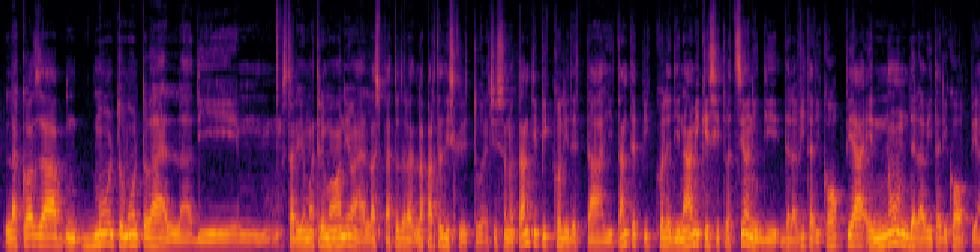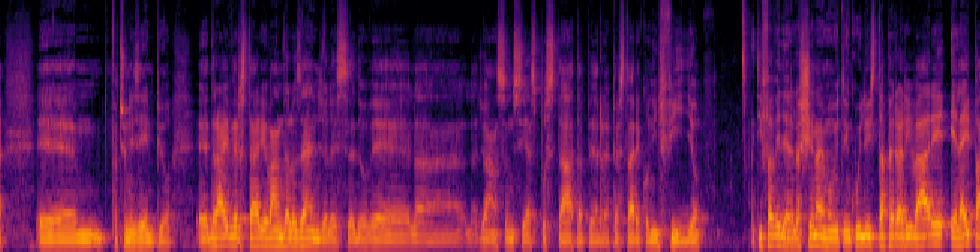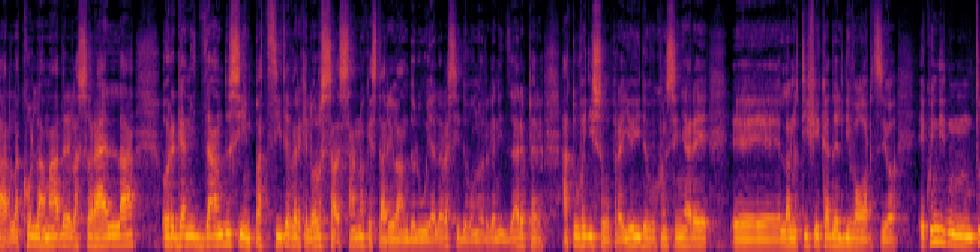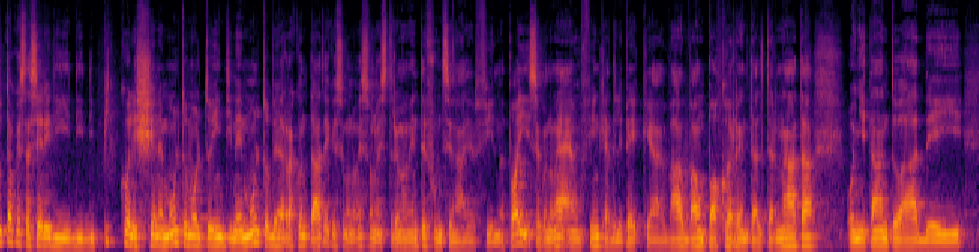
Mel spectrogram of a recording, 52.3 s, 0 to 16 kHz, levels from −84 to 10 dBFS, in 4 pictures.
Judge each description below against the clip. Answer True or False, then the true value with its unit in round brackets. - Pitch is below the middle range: True (110 Hz)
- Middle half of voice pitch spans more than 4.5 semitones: False (3.4 semitones)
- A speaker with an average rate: False (185 wpm)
